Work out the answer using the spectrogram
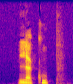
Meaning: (noun) 1. goblet, cup 2. cup (award; prize) 3. cut 4. haircut; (verb) inflection of couper: 1. first/third-person singular present indicative/subjunctive 2. second-person singular imperative
- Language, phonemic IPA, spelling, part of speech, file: French, /kup/, coupe, noun / verb, Fr-coupe.ogg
